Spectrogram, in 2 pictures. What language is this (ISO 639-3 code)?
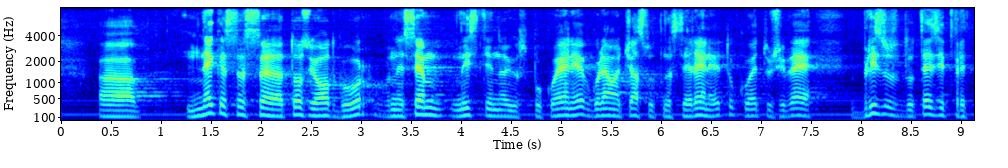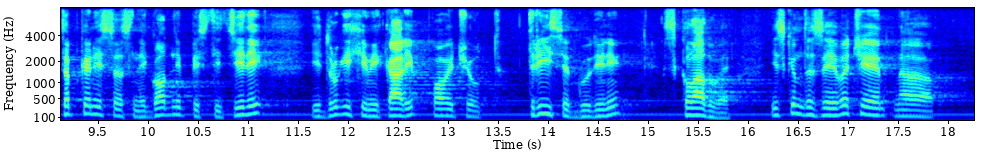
bul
